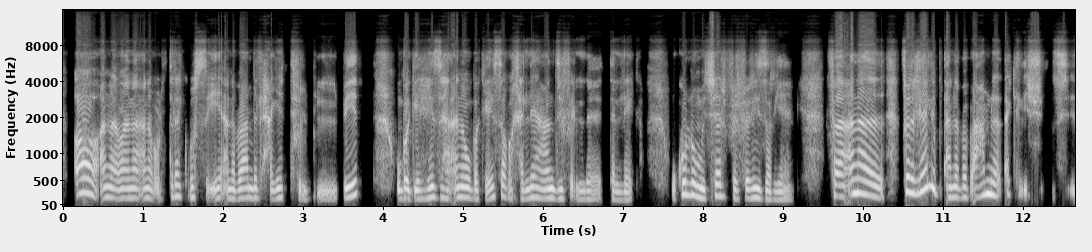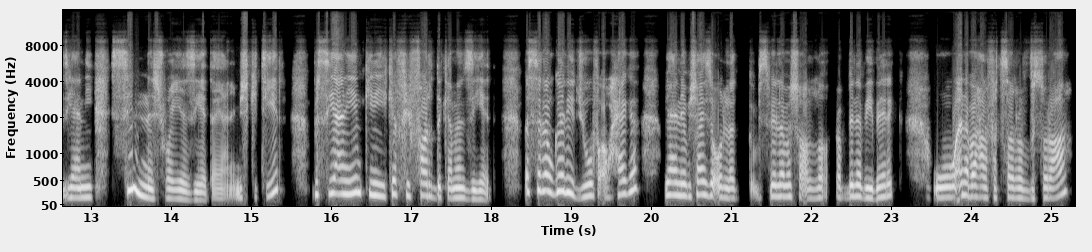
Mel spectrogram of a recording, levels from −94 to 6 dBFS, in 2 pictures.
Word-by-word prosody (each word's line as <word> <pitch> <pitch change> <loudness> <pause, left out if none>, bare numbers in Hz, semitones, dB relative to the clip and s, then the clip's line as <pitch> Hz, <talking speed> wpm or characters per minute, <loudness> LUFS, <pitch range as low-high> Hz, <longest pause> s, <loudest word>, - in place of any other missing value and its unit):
آه، 255 -1 +4
أنا 175 -2 +1
أنا 175 0 0
أنا 180 - 0
قُلت 180 - -6
لك 205 -2 -4
بُصّ 185 - 0
إيه، 180 - -1
أنا 170 - 0
باعمل 180 +1 0
حاجات 175 +4 -1
في - - -2
الب - - -6
البيت، 225 +6 -1 0.4
وباجهّزها 170 +2 0
أنا 190 0 +2
وباكيّسها 180 +3 -1
وباخلّيها 180 +1 -1
عندي 170 -1 +1
في - - -5
التلّاجة، 150 -1 -6 0.4
وكلّه 230 -2 0
مِتشال 195 +4 +2
في 205 - -6
الفريزر 170 -2 -1
يعني، 145 - -6 0.4
فأنا 220 -1 +3 0.2
في 285 - +2
الغالب 315 +7 +3
أنا 190 0 +1
بابقى 190 +1 -2
عاملة 235 0 +3
الأكل - - -5
ش - - +1
س - - -1
يعني 185 - +1 0.2
سِنة 270 - +4
شويّة 165 -1 +1
زيادة 140 -9 -1
يعني، 85 0 -4
مش - - +2
كتير، 260 +10 -1 0.4
بس 240 +1 +1
يعني 255 -1 +5
يمكن 275 -2 +2
يكفّي 220 +1 +1
فَرد 215 -3 0
كمان 180 0 +1
زيادة، 155 -2 -1 0.4
بس 300 +2 +1
لو 305 -2 +4
جه 300 +3 +4
لي 275 -3 +4
ضيوف 215 +2 -1
أو - - 0
حاجة 260 +8 +1 0.3
يعني 230 -1 +3
مش 205 +3 +1
عايزة 235 -2 +2
أقول 190 -2 0
لك، 175 -1 -2 0.2
بسم - - -1
الله 205 0 +2
ما 205 - +1
شاء 205 - +1
الله 170 +2 -3
ربنا 205 +2 0
بيبارك، 185 +5 +1 0.5
وأنا 195 +5 +3
باعرف 195 -3 +1
أتصرّف 180 -1 -1
بسرعة، 180 +6 0
190 Hz, 170 wpm, -11 LUFS, 175-230 Hz, 0.5 s, يعني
